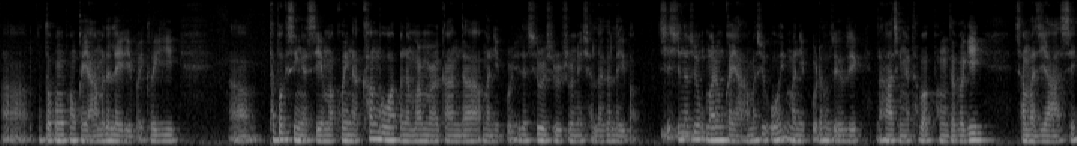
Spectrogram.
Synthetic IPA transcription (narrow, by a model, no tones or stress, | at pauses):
ɐtopɐmɐpʰɐmkɐja̰ɐmɐdɐlɐjɾibɐɐ̰kʰojɡi | tʰɐbɐksiŋɐsimɐkʰojnɐkʰɐŋbɐwat̚pɐnɐmɐɾmɐɾɐkandɐmɐnipṵɾsidɐsuɾusuɾusunɐjsʰɐlːɐɡɐlɐjbɐ̰ | sisinːɐs̬umɐɾɐmkɐja̰ɐ̰mɐs̬uʔojmɐnipuɾdɐɦawzikhawzik̚ | nɐɦasiŋnɐtʰɐbɐk̚pʰɐŋdɐbɐɡi | sɐmɐzjase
